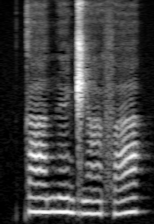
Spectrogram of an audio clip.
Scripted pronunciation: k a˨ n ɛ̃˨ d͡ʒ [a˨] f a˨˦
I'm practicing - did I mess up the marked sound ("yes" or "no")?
yes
